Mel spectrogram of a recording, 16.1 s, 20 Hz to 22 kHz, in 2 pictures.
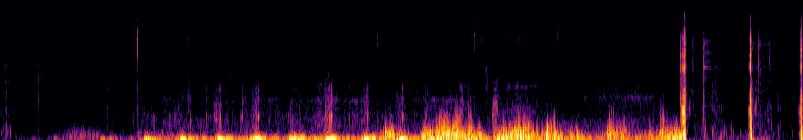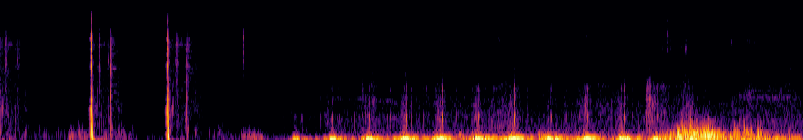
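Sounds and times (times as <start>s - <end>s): rifle shots: 0.0s - 0.4s, 6.8s - 10.2s
low microphone rumble: 0.5s - 7.5s, 10.4s - 16.0s.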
